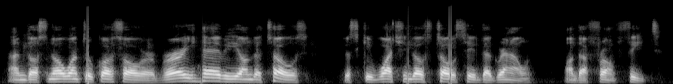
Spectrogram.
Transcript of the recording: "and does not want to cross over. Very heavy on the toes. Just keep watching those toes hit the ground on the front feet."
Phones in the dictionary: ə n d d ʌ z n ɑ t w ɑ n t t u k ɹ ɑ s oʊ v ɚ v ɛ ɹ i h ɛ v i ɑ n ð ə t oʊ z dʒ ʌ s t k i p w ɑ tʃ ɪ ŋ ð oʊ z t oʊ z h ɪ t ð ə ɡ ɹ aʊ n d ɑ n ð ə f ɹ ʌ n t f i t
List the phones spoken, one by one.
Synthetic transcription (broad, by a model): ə n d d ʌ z n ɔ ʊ w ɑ n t t u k ɑ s oʊ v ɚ v ɛ ɹ i h ɛ v i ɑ n ð ə t oʊ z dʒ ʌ s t k i p w ɑ tʃ ɪ ŋ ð oʊ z t oʊ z h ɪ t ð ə ɡ ɹ aʊ n d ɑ n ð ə f ɹ ʌ n t f i t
